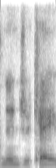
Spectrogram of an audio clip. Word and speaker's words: Ninjak: But yeah, I mean they refer to him as Ninja K, but I grew up with Ninjak, so he's Ninjak.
